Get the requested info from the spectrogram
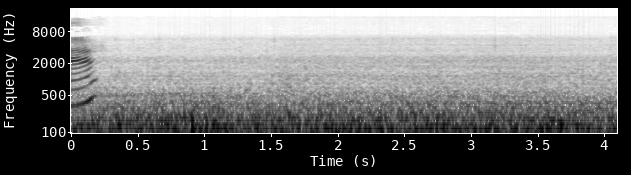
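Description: Car driving along a paved road, heard from inside the cabin: a steady low rumble of engine and tyre noise.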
